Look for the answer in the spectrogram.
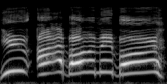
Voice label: i'll get you, Drill Sergeant, speech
